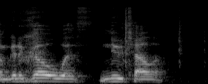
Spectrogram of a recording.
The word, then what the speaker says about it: Nutella: me, sir, excuse me, it's spelled Nutella, Nut-ella. We're either doing Nutella or Nutella, depending on where you are and how much you give a damn.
